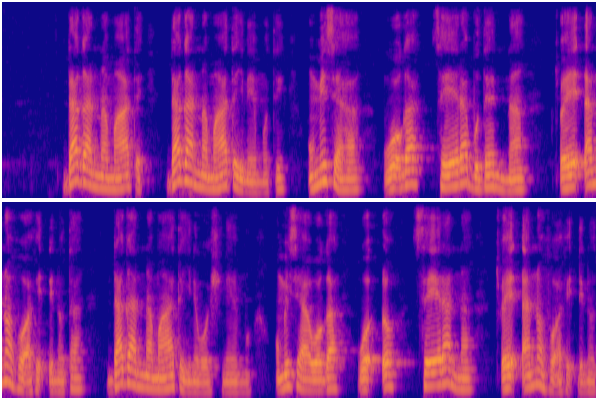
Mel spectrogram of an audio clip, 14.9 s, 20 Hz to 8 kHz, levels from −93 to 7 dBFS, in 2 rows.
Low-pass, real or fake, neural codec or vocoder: 7.2 kHz; real; none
